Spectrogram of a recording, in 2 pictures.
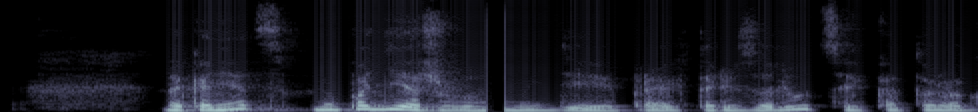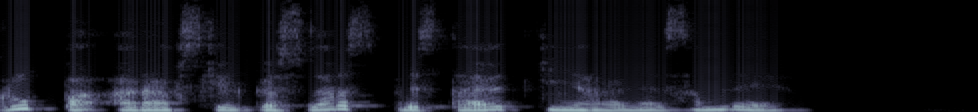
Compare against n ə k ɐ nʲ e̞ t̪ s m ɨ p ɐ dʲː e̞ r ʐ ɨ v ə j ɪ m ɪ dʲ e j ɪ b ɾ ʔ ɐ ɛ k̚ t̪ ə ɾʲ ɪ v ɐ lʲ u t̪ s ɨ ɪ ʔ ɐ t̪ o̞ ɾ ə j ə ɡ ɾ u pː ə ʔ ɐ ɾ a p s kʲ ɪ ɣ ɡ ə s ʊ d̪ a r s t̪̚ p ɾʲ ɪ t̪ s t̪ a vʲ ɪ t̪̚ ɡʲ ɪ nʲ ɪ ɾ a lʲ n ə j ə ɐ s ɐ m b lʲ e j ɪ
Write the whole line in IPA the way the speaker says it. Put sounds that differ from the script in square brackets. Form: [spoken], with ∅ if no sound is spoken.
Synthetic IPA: n ə k ɐ nʲ e̞ t̪ s m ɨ p ɐ dʲː e̞ r ʐ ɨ v ə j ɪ m ɪ dʲ e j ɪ [p] ɾ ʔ ɐ ɛ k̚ t̪ ə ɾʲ ɪ [z] ɐ lʲ u t̪ s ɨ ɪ [k] ɐ t̪ o̞ ɾ ə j ə ɡ ɾ u pː ə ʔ ɐ ɾ a p s kʲ ɪ ɣ ɡ ə s ʊ d̪ a r s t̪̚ p ɾʲ ɪ t̪ s t̪ a vʲ ɪ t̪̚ ɡʲ ɪ nʲ ɪ ɾ a lʲ n ə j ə ɐ s ɐ m b lʲ e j ɪ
